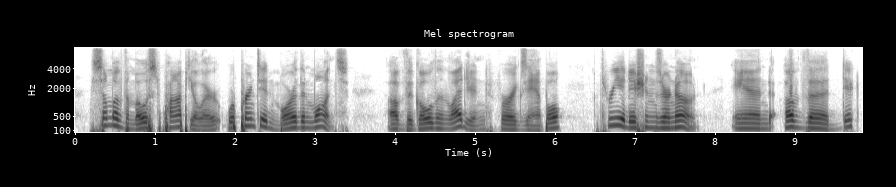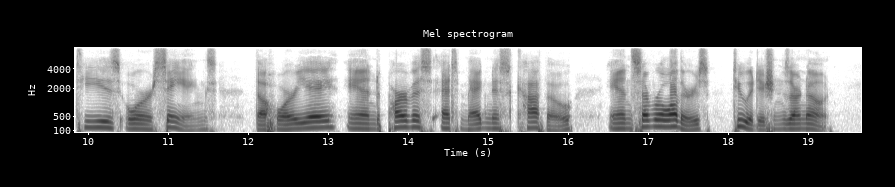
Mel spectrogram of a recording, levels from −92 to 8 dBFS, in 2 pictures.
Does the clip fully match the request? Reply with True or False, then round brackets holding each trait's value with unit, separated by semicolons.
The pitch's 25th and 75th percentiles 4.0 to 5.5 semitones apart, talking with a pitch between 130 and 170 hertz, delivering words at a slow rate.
True (5.0 semitones; 140 Hz; 120 wpm)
